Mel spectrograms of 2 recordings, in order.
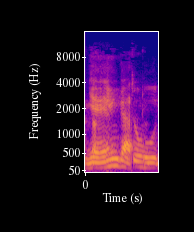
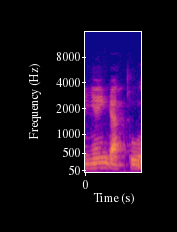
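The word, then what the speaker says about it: Nheengatu: Como é que fala isso? Ingato. Nhengatu, né? Nhengatu. – Nhengatu, é.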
